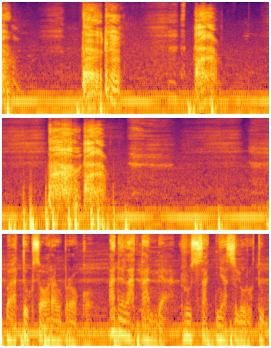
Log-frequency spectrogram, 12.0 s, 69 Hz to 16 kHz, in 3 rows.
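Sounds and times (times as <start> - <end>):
person coughing hard: 0.0 - 0.3, 1.2 - 1.8, 2.9 - 3.3, 4.7 - 5.7
low drone: 0.0 - 12.0.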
